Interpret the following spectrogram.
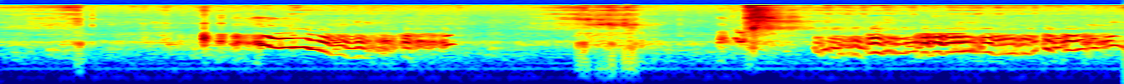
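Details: A French Bulldog cries for attention in long, wavering, nasal whines that slide up and down in pitch.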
